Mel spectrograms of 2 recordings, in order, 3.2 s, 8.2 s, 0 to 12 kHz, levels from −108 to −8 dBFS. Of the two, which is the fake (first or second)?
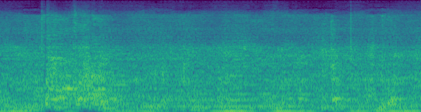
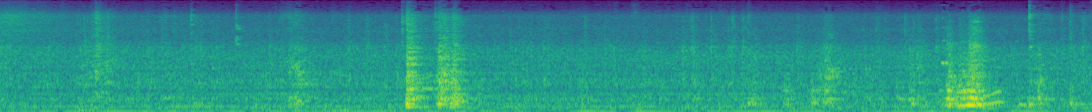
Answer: first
